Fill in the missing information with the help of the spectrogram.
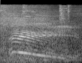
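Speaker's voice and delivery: high, loud shout; calling out. Real, not acted. Trapped player calling out into the game, loud shout. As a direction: holler for attention.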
